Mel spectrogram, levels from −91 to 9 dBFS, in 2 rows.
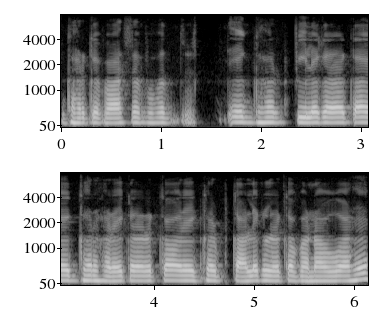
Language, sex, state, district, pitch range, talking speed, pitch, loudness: Hindi, male, Uttar Pradesh, Jyotiba Phule Nagar, 130-135 Hz, 255 wpm, 130 Hz, -15 LUFS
